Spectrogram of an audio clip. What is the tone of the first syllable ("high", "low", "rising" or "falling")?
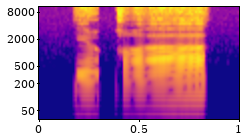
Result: low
